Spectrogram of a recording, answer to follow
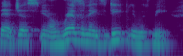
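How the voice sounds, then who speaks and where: Audible room echo surrounds a woman whose fairly low pitch moves with ordinary variation. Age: 50s. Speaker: pastor and author. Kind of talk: casual interview conversation.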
